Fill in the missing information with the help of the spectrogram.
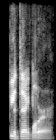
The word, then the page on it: bedeguar: American English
